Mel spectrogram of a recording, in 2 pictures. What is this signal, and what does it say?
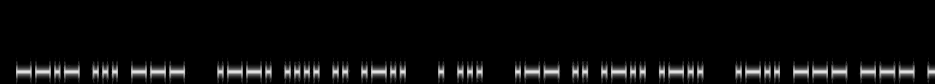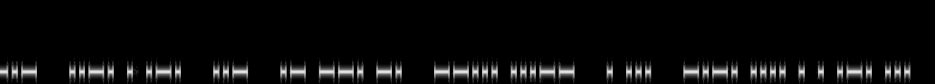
Morse code, heard as a keyed tone, about 25 wpm, 590 Hz. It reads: QSO PHIL ES WILL LOOK FER U AGN 73 ES CHEERS
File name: QSO315 25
